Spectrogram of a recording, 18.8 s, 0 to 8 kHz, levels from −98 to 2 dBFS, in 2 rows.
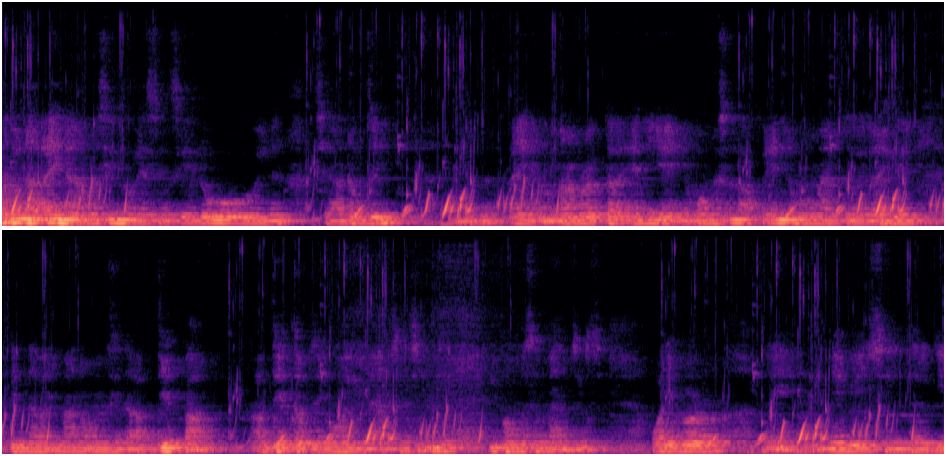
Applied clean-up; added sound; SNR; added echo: none; Water / Liquid; 12 dB; reverberation time 0.7 s.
